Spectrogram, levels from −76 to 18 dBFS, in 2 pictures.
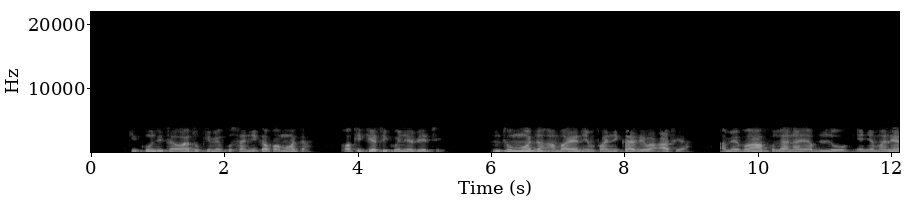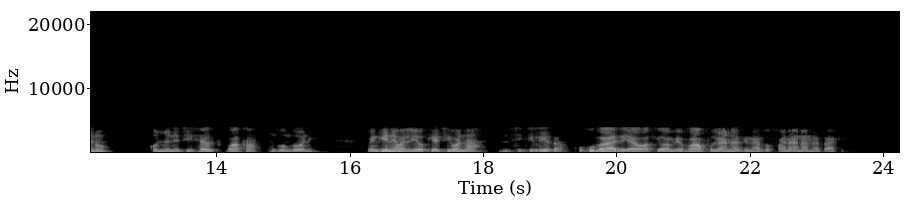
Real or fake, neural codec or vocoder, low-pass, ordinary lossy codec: fake; codec, 16 kHz, 4 kbps, X-Codec, HuBERT features, trained on balanced general audio; 7.2 kHz; AAC, 16 kbps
